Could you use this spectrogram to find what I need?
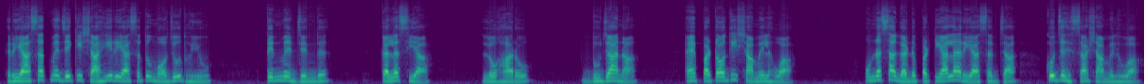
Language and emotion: Sindhi, neutral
